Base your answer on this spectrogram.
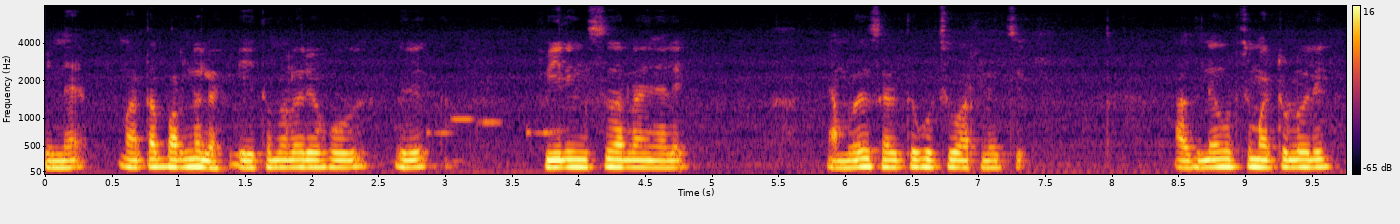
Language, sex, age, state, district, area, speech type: Malayalam, male, 18-30, Kerala, Kozhikode, rural, spontaneous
